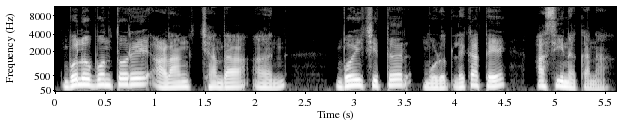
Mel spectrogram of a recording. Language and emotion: Santali, neutral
